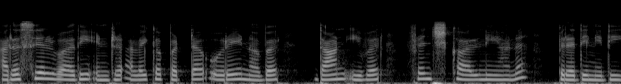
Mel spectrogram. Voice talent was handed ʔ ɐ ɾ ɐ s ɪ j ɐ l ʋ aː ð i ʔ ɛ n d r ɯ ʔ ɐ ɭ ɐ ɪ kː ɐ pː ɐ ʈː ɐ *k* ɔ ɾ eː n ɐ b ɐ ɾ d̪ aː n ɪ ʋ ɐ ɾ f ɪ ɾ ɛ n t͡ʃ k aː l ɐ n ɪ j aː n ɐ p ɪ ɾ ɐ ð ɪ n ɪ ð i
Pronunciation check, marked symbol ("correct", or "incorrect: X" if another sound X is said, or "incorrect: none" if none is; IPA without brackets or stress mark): incorrect: ʔ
